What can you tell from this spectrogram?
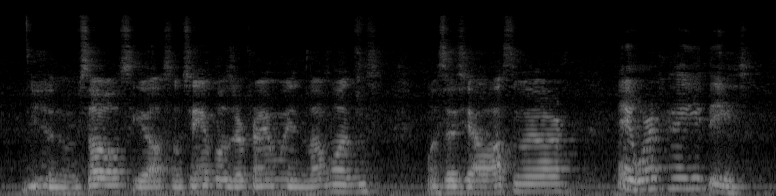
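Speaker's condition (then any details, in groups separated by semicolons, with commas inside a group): Traumatic brain injury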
